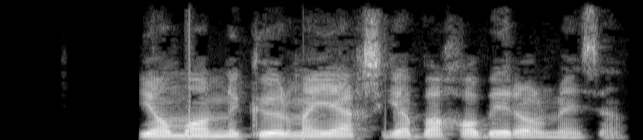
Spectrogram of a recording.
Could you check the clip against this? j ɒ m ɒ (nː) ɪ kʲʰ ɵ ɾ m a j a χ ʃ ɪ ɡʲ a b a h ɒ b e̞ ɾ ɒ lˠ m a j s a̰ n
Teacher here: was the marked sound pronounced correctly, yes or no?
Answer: yes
